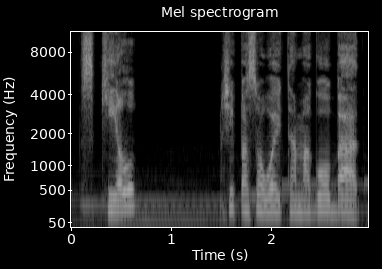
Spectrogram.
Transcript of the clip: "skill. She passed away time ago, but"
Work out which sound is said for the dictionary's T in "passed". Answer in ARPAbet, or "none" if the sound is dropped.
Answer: none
